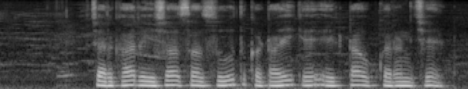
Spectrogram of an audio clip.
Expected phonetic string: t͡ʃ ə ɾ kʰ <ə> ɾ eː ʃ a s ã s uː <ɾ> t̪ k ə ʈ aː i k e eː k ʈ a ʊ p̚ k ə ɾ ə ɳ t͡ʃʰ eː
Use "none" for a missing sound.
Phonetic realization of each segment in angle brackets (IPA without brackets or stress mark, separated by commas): a, none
